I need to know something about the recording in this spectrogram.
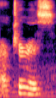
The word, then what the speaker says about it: Arcturus: the opportunity to go back home to the Arcturus, is that the correct pronunciation? Star system. The star Arcturus.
